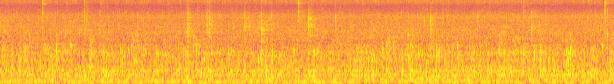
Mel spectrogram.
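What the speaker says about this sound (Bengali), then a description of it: "ঝোলটা ভালোভাবেই ফুটছে" Curry gravy with fried potatoes boils steadily in a pot, a continuous bubbling and popping hiss that stays even and moderately loud throughout, with no voices.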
